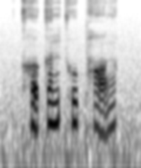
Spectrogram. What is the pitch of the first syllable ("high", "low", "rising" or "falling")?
low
